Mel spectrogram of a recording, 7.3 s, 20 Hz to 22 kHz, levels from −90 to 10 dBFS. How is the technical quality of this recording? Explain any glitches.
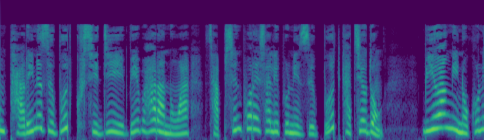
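The technical quality is clearly degraded by lossy coding throughout, with three brief smeared attacks.

Vorbis compression, throughout: the speech sounds hissy and grainy, with nothing above 10.5 kHz. This is likely coarse treble quantisation at a low bitrate around 35 kbps.

Pre-echo, at 0.89, 5.07 and 5.14 s: quantisation noise spreads about 10 to 12 ms ahead of sharp attacks, leaving a short hiss before each onset and softening it.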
